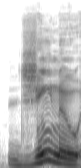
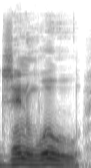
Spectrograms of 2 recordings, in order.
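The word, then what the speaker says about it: Jinwoo: languages one thing uh so ginu is spelled j n w w so people have been calling him Jin wo in like different Lang like I think you can't even hear them saying ginu in the Japanese uh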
